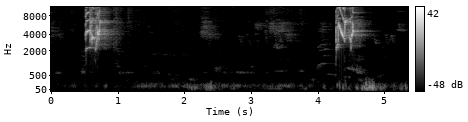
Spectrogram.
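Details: Lovebird fighter bird, used to train other birds, gives a pair of loud shrill chirps four seconds apart, faint thuds and rustles between them.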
